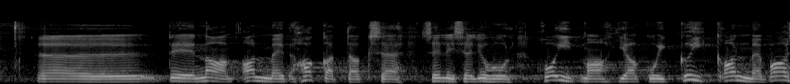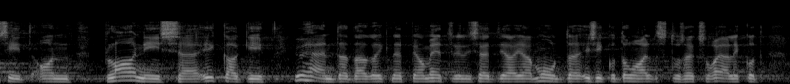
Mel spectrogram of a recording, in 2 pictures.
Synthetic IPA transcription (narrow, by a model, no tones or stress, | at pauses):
t̪eːnɑːɑnd̪̥me̞jd̪̥hɑkːɑt̪ːˑɑkse̞ | se̞lʲːise̞ljuɦulho̞jd̪̥mɑjɑkujkɤjkːɑnd̪me̞bɑːsid̪̥o̞n | plɑːnʲisikˑːɑɡ̥iyɦend̪ɑd̪̥ɑkɤjkne̞ːd̪̥̚peo̞me̞ːt̪rilise̞d̪jɑjɑmuːd̪̥isikːut̪uvɑlst̪use̞ksvɑjɑlikud̪̥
